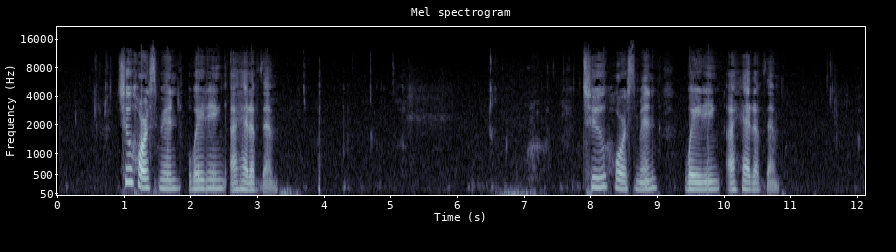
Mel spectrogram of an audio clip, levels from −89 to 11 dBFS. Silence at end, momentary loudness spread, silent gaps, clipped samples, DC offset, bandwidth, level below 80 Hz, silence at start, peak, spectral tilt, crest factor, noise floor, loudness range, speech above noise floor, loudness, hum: 1.3 s; 26 LU; none; under 0.1%; under 0.1%; 14.5 kHz; -56 dBFS; 0.95 s; 0 dBFS; -4.5 dB/octave; 26 dB; -65 dBFS; 9 LU; 43 dB; -23 LUFS; none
